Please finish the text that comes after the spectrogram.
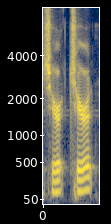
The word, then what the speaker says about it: Chirrut: Is that how you pronounce it? Chirrut? Yep. Chirrut, yeah.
